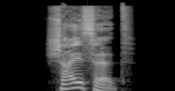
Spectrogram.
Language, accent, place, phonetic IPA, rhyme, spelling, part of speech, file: German, Germany, Berlin, [ˈʃaɪ̯sət], -aɪ̯sət, scheißet, verb, De-scheißet.ogg
- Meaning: second-person plural subjunctive I of scheißen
